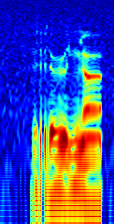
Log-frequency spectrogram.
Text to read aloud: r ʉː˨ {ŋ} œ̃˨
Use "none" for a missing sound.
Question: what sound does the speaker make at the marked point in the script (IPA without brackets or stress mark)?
ɲ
